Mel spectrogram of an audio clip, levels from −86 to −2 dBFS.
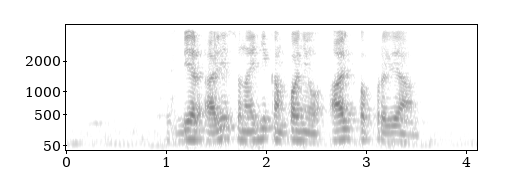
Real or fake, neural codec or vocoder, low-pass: real; none; 3.6 kHz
